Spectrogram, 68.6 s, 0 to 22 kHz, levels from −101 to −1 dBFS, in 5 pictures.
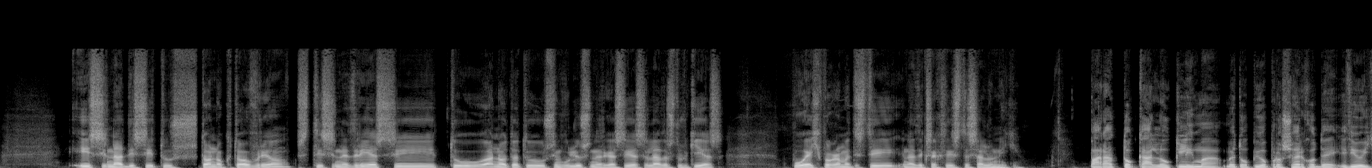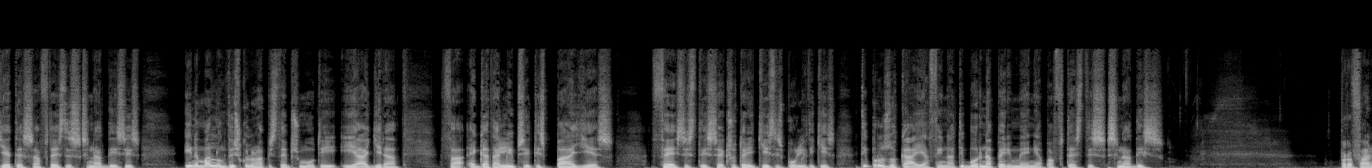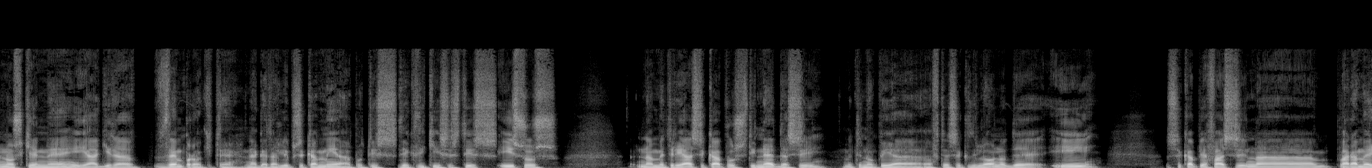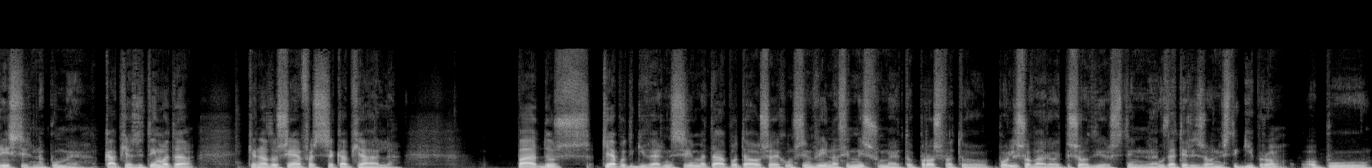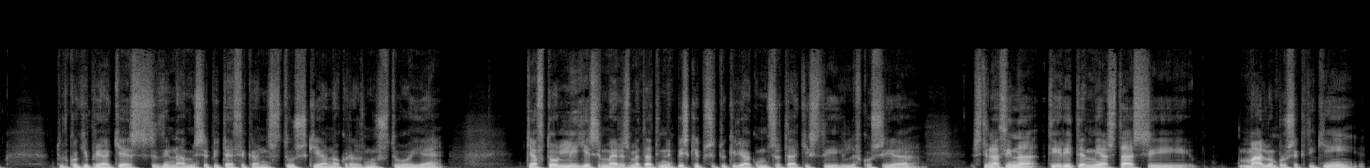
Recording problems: none

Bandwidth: 15.5 kHz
